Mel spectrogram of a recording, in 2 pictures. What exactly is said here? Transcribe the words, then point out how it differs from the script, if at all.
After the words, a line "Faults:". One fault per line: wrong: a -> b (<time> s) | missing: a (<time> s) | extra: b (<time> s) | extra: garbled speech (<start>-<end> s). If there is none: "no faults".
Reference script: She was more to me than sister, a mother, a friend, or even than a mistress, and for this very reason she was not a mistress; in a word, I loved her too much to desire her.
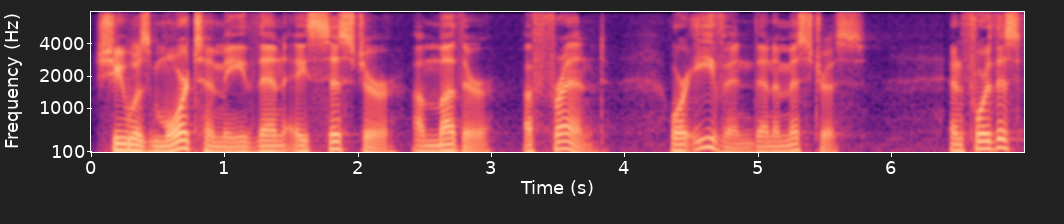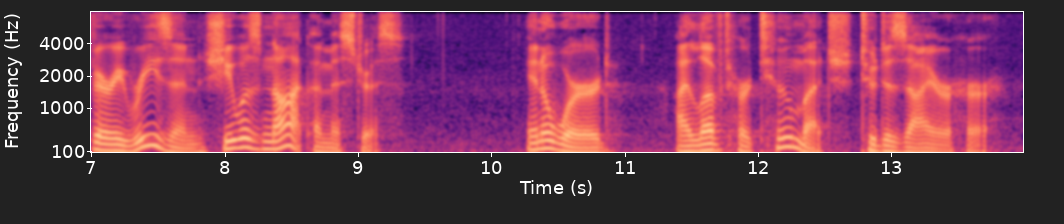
She was more to me than a sister, a mother, a friend, or even than a mistress, and for this very reason she was not a mistress; in a word, I loved her too much to desire her.
Faults:
extra: a (1.5 s)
